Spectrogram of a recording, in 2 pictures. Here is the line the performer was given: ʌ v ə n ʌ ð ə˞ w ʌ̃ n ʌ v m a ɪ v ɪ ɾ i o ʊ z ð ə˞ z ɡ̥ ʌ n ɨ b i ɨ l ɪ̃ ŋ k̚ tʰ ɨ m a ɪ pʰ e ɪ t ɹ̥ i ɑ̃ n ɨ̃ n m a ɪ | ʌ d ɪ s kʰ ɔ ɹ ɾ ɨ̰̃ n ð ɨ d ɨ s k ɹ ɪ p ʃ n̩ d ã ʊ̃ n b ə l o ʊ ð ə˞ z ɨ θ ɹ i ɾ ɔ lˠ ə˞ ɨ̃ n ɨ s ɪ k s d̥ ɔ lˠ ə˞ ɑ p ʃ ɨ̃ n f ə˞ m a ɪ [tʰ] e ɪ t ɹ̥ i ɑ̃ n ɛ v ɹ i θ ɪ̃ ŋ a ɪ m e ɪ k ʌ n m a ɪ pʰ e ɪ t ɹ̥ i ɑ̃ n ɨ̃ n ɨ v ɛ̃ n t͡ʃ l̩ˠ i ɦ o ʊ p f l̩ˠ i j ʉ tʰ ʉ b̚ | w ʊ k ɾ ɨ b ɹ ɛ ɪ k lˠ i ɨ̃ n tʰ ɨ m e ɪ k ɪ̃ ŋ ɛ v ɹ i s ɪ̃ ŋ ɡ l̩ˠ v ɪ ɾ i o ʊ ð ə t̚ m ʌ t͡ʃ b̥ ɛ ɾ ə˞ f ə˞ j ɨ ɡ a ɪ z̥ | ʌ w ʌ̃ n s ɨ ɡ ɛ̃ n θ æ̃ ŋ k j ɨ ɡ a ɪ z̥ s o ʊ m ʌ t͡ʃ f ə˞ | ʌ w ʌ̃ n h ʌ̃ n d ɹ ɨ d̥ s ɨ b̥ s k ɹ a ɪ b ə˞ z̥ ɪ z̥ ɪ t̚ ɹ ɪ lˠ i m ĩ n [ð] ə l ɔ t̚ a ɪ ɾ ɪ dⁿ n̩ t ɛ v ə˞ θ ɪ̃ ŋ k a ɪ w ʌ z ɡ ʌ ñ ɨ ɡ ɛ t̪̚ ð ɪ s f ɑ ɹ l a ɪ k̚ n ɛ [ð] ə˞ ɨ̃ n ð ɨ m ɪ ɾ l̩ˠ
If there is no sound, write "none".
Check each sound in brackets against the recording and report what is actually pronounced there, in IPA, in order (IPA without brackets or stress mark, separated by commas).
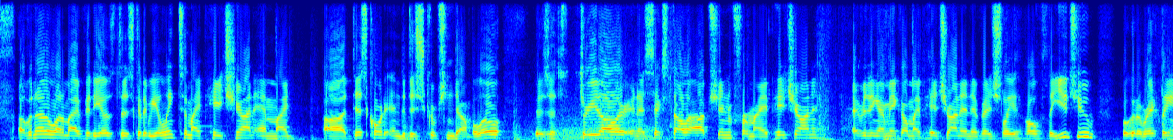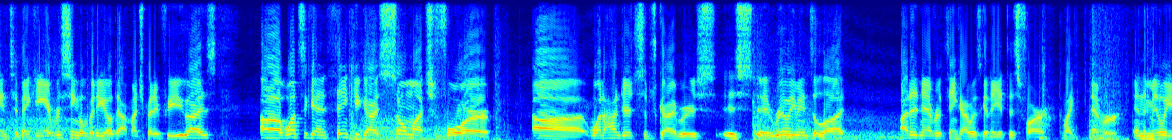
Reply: pʰ, z, v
